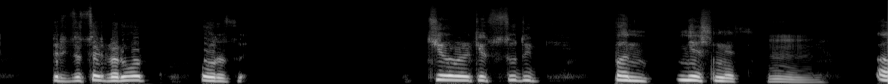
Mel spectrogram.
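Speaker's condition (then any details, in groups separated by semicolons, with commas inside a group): Cerebral palsy; 40 years with condition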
